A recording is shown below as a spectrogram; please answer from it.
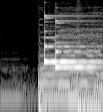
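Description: A quiz's answer-reveal chime: two falling notes starting suddenly about three-quarters of a second in, over background music, after a faint fading tone.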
